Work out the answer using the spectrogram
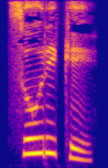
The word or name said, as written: ಸೋರಿಕೆ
